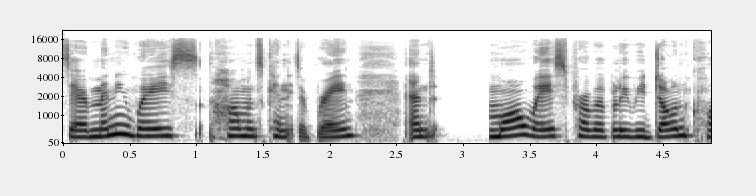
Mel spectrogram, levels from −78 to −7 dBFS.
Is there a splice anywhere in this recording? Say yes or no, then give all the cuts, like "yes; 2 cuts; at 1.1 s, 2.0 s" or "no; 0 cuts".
yes; 3 cuts; at 1.0 s, 1.7 s, 3.2 s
